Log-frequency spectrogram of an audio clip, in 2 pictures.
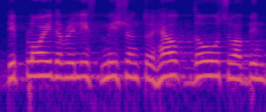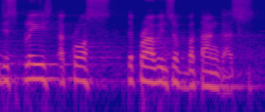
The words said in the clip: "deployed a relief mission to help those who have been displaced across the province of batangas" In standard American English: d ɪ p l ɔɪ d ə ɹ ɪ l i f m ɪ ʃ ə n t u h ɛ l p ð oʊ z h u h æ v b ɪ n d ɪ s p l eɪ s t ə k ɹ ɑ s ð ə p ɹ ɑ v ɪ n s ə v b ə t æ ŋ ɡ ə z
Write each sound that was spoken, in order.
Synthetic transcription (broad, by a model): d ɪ p l ɔɪ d ə ɹ ɪ l i f m ɪ ʃ ə n t u h ɛ l p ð oʊ s h u h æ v b ɪ n d ɪ s p l eɪ s t ə k ɹ ɑ s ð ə p ɹ ɑ v ɪ n s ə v b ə t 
